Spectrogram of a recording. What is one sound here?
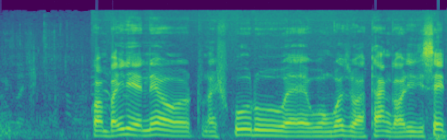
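A middle-aged man speaks calmly into microphones close by, outdoors.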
